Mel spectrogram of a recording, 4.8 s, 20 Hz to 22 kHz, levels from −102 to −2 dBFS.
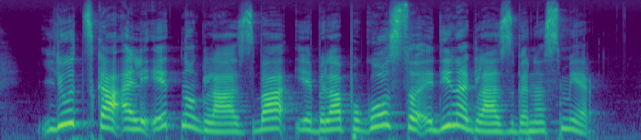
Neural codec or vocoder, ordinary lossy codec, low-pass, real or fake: none; none; none; real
